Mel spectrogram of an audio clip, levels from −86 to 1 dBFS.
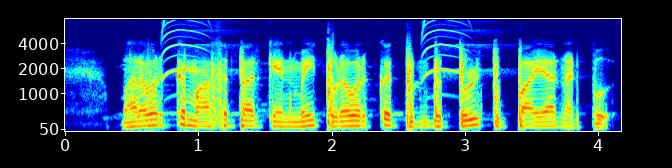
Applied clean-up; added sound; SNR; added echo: none; Animal; 17 dB; none.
